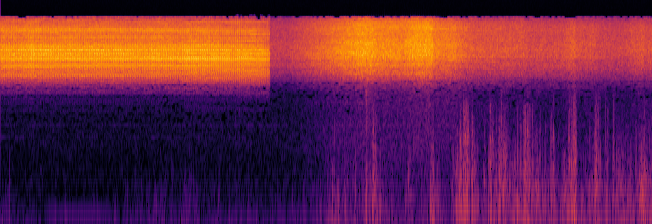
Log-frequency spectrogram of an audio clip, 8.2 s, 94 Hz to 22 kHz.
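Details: Cryptotympana holsti cicada calling to attract a mate at Guangming Park, Yuanhua Road Section 2, Zhongli, Taiwan: a dense, steady high buzz for about three seconds, then it cuts out and rustling thumps and handling noise take over.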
